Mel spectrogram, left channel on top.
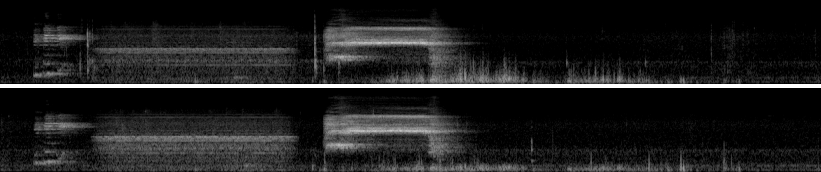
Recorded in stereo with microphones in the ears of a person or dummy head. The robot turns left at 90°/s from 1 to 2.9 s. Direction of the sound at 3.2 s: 45° right (ahead or behind).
